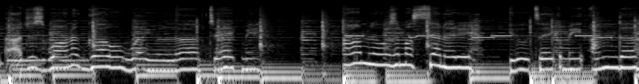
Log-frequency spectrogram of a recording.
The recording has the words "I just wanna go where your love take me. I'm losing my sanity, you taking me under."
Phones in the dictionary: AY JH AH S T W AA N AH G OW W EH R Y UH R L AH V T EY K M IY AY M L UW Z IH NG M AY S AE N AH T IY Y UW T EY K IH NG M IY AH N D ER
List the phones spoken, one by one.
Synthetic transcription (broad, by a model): AY JH AH S T W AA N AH G OW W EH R Y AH L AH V T EY K M IY AY M L UW Z IH NG M AY S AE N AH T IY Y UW T EY IH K M IY AH N D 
